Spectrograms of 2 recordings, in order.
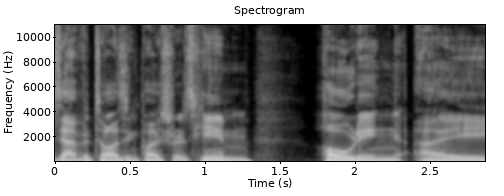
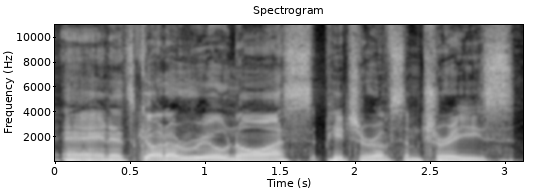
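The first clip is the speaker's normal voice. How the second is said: mock British accent; 4 dB louder, slower than usual. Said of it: "my fellow pommies".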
